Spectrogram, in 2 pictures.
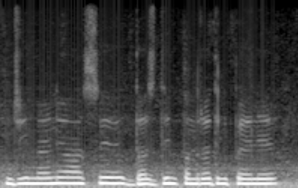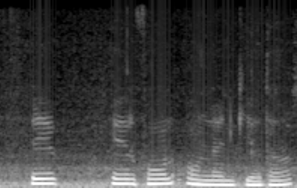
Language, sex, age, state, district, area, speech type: Urdu, male, 30-45, Uttar Pradesh, Gautam Buddha Nagar, urban, spontaneous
